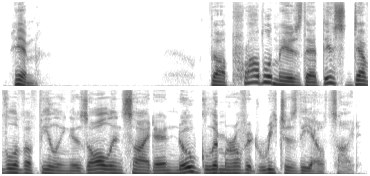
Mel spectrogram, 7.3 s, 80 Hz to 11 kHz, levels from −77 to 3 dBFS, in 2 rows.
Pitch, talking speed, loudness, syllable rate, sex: 130 Hz, 170 wpm, -18 LUFS, 5.6 syllables/s, male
